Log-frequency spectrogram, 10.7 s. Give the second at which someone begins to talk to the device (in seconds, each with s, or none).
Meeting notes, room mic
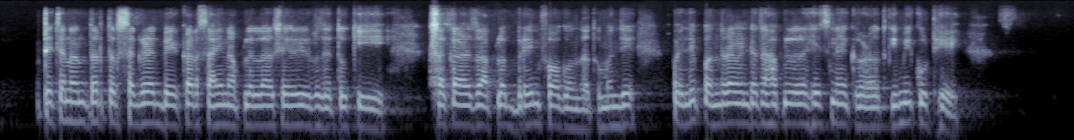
none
